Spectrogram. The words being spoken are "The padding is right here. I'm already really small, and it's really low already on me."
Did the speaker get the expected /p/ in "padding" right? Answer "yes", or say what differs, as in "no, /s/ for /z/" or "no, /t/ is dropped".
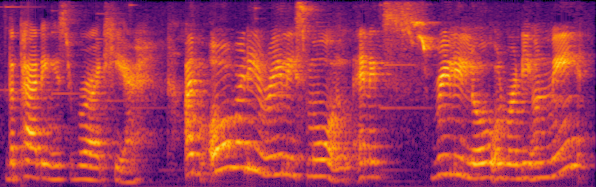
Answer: yes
